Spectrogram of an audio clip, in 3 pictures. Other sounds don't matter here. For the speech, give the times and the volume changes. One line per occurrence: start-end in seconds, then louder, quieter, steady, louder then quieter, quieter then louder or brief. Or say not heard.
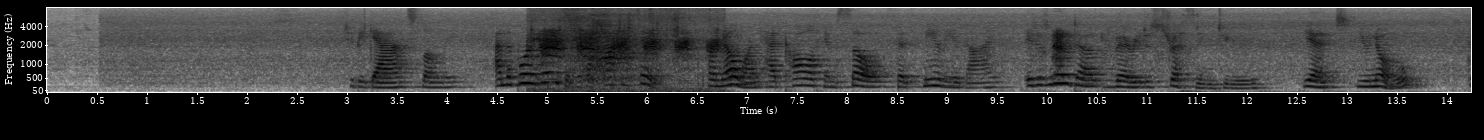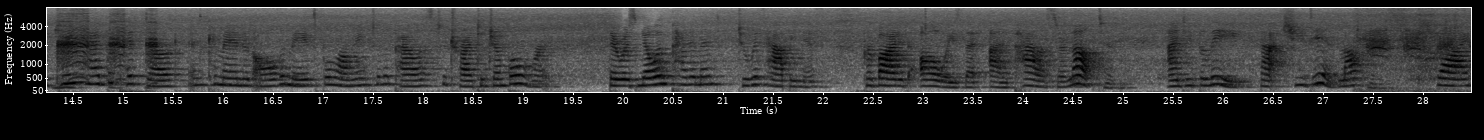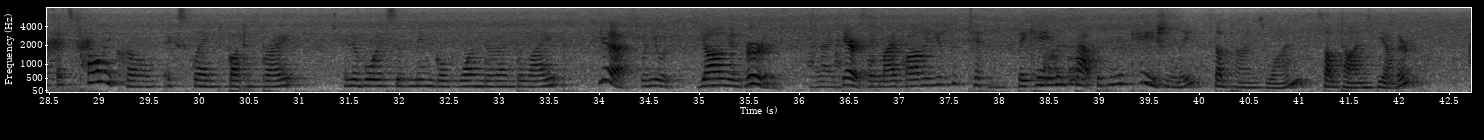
3.0-42.6 steady.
